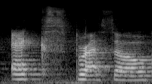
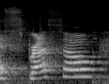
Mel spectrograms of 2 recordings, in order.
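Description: First: The word begins with an 'ex' sound. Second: The word begins with an 'es' sound. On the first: "molti dicono espresso, come se fosse una ex" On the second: "invece di dire espresso"

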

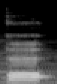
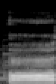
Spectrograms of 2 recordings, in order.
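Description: First: The sound is short and said quietly. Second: The sound is drawn out and said loudly. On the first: The speaker is thinking and filling a pause. "ものを考えたりしているときに、この間を詰める感覚で" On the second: The speaker finds something strange. "わざとあえて大きな声で"

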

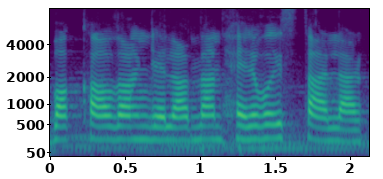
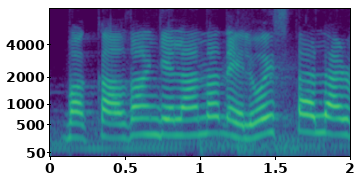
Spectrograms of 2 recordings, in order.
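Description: First: It is said in standard Turkish pronunciation. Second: It is said in Thrace dialect without the h.

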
